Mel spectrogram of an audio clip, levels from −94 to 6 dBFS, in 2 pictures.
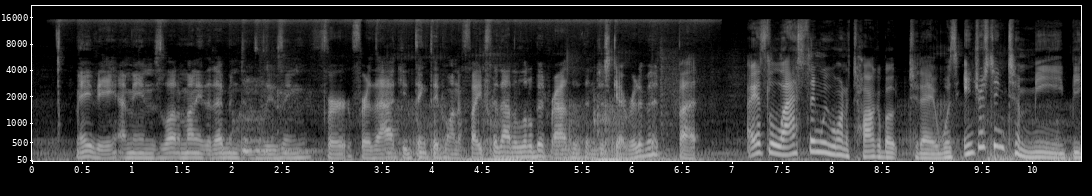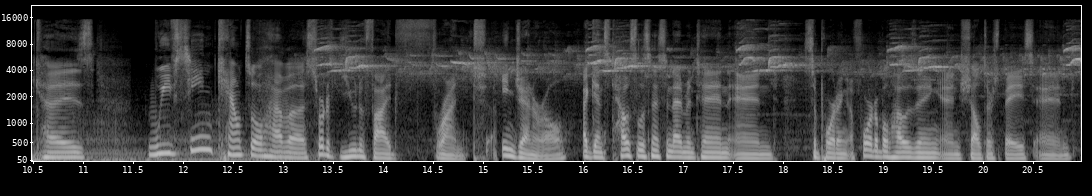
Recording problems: animal sounds; loud; throughout; 7 dB below the speech

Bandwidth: 15 kHz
